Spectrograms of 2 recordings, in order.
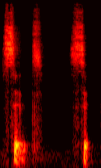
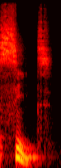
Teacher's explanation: É um I bem curtinho, bem parecido com um E fechado. Bem curto.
